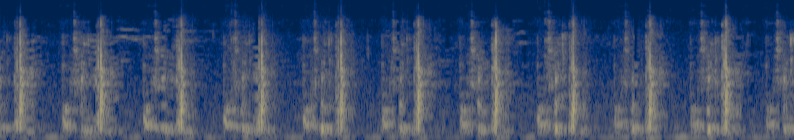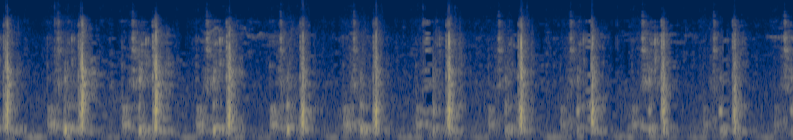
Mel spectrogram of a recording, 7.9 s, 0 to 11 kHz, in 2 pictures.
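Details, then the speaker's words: DIY wood-fired rocket-stove Stirling engine generator Mk4, on a rebuild after a hot-side seal blew out: sharp, even knocks about 2.5 per second like a bouncing ball; the natural rubber hot-side seal is slapping the swing arm. "the first thing it's noticeable is the noise of the uh silicon seal U the natural Rubble one almost sounds like a ball bouncing also we've got a bit of a uh I think it's hitting the swing arm as well which doesn't help the situation"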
